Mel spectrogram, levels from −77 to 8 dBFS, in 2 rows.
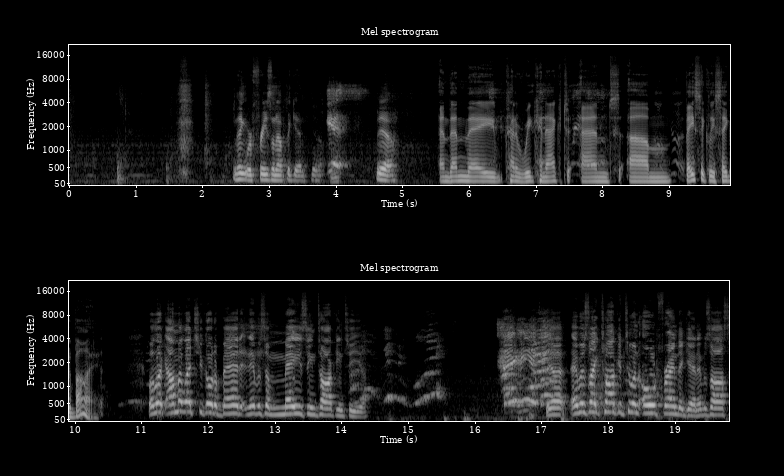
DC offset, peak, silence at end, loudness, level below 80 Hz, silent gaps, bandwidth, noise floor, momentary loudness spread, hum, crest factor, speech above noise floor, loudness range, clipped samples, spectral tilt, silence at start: under 0.1%; -8 dBFS; 0 s; -26 LUFS; -62 dBFS; none; 16 kHz; -60 dBFS; 17 LU; none; 18 dB; 34 dB; 5 LU; under 0.1%; -5.5 dB/octave; 0.7 s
